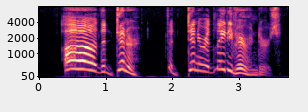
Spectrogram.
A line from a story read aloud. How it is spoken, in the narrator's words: he exclaimed, more eagerly than ever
